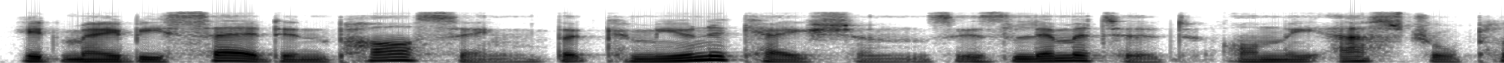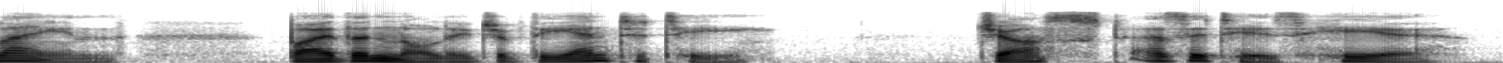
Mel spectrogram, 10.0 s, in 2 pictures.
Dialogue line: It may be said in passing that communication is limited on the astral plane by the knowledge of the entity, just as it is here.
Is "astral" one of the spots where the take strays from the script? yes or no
no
